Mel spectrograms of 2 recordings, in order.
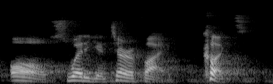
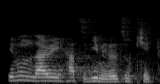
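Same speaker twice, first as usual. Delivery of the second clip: usual speaking voice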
